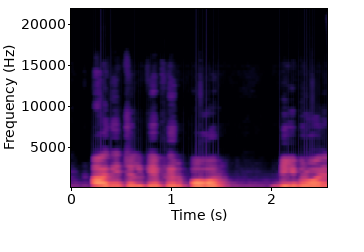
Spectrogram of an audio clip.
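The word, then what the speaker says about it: de Broglie: बहुत सारे लोग हैं डी ब्रॉय है जिनको जिसको डी ब्रोगली भी कहते हैं गलत प्रोनाउंस करते हैं डी ब्रॉय तो ये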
